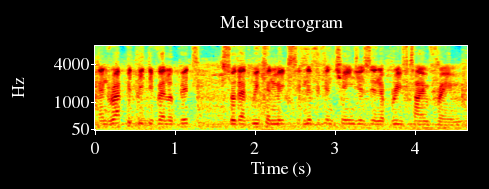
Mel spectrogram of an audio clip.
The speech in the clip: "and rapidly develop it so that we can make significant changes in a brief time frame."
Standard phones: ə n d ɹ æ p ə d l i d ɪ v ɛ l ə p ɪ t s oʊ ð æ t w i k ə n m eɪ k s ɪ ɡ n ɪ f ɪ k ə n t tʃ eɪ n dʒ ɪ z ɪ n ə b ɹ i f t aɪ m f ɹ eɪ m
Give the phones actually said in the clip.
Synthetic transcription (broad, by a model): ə n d ɹ æ p ə d l i d ɪ v ɛ l ə p ɪ t s oʊ ð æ t w i k ə n m eɪ k s ɪ ɡ n ɪ f ɪ k ə n t tʃ eɪ n dʒ ɪ z ɪ n ə b ɹ i f t aɪ m f ɹ eɪ m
